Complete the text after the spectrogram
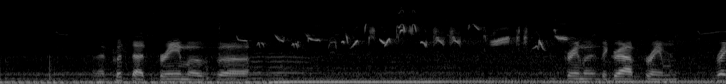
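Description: A man speaks calmly nearby, slightly muffled.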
